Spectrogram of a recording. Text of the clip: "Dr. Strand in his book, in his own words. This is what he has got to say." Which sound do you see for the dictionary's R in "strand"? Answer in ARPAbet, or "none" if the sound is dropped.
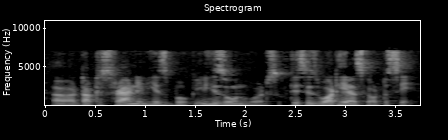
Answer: R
